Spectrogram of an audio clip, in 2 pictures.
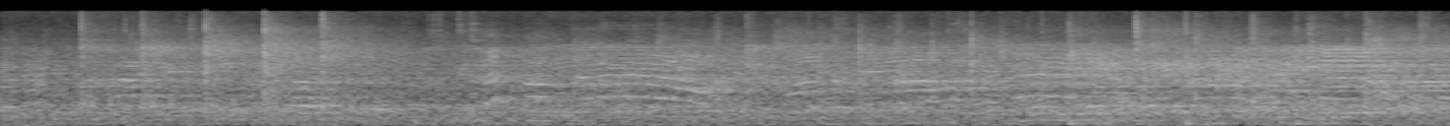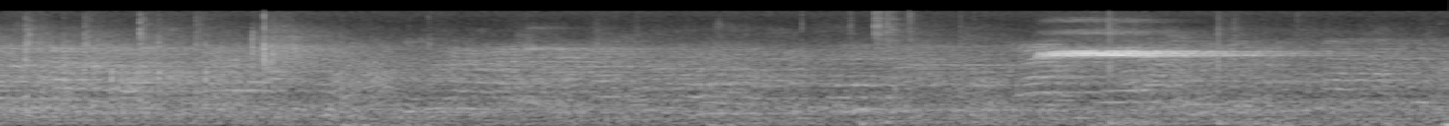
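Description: A crowd chatters and murmurs in a large echoing gym.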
